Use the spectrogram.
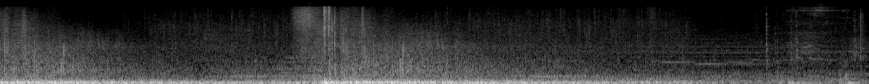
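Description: A Confringo explosive spell cast in Hogwarts Legacy lands with one muffled boom partway through, set over a steady low rumble of game ambience, with no voices over it.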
